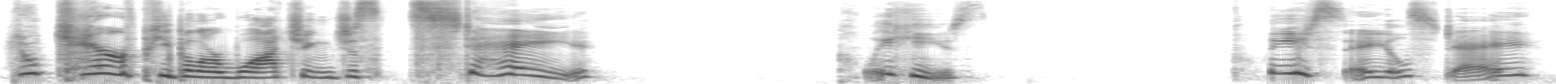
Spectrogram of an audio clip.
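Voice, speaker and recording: A woman's voice: on the high side, animated, slow pace, long pauses, a bit bright, heavily acted. A young woman playing an obsessive, lovesick yandere neighbor in an intimate, intense audio roleplay. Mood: desperate, begging. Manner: intimate, pleading, emotionally intense delivery. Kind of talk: ASMR audio roleplay acting.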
